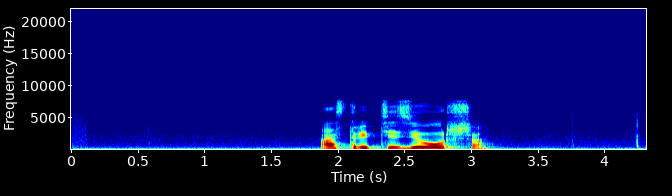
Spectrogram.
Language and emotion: Russian, neutral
